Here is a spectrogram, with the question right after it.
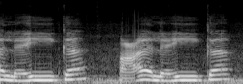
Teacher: یہ یا لین ہے تو اسے نرمی سے پڑھنا ہے اور کاف کو لمبا نہیں کرنا. اگر کوئی پڑھے علیکا تو اس نے بڑی غلطی کر دی، عین کو بھی لمبا کر دیا، کاف کو بھی لمبا کر دیا.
